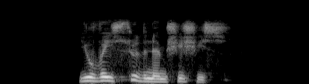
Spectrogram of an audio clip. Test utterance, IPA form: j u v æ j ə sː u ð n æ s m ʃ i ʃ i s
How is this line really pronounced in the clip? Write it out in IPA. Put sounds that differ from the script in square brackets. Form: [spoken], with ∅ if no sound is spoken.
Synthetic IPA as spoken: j u v æ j ə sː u ð n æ [∅] m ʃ i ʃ i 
